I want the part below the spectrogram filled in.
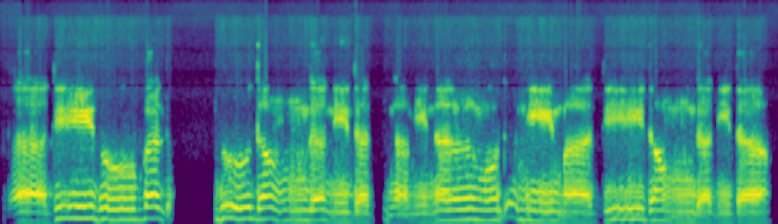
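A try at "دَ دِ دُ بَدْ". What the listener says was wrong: Untuk dalnya, qalqalahnya coba dimunculkan Pak. Dadidubad. Bad. Coba dimunculkan.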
